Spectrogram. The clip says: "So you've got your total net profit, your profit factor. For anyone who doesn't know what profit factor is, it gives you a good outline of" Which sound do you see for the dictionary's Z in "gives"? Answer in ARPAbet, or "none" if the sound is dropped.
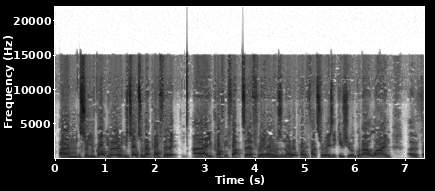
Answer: Z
